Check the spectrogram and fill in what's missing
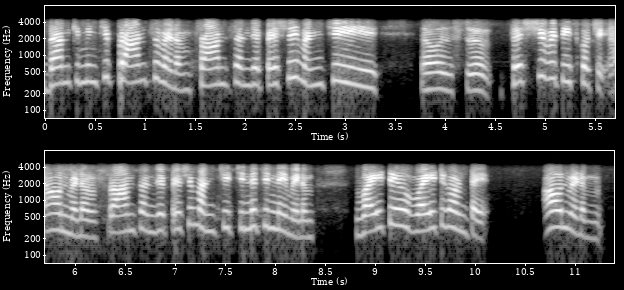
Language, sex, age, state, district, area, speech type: Telugu, female, 30-45, Telangana, Ranga Reddy, rural, conversation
